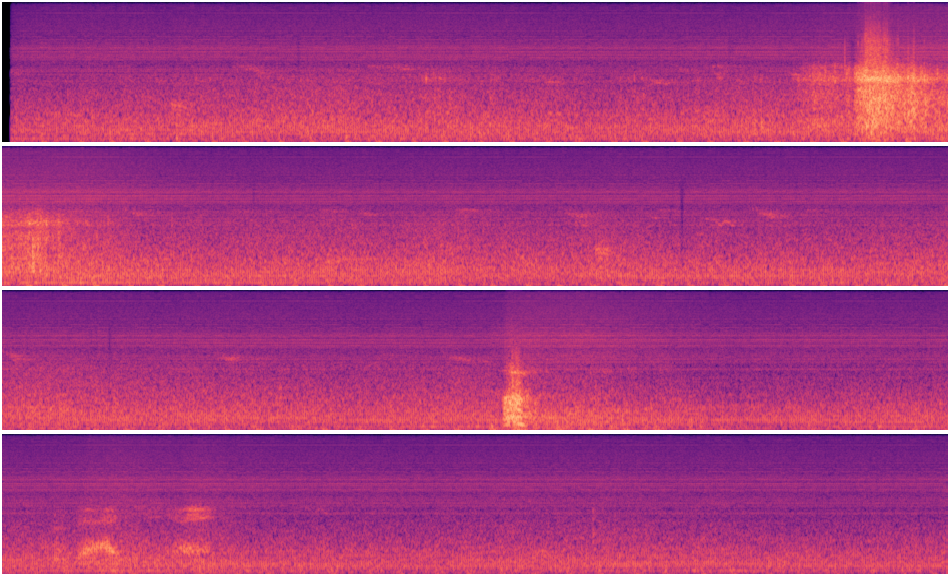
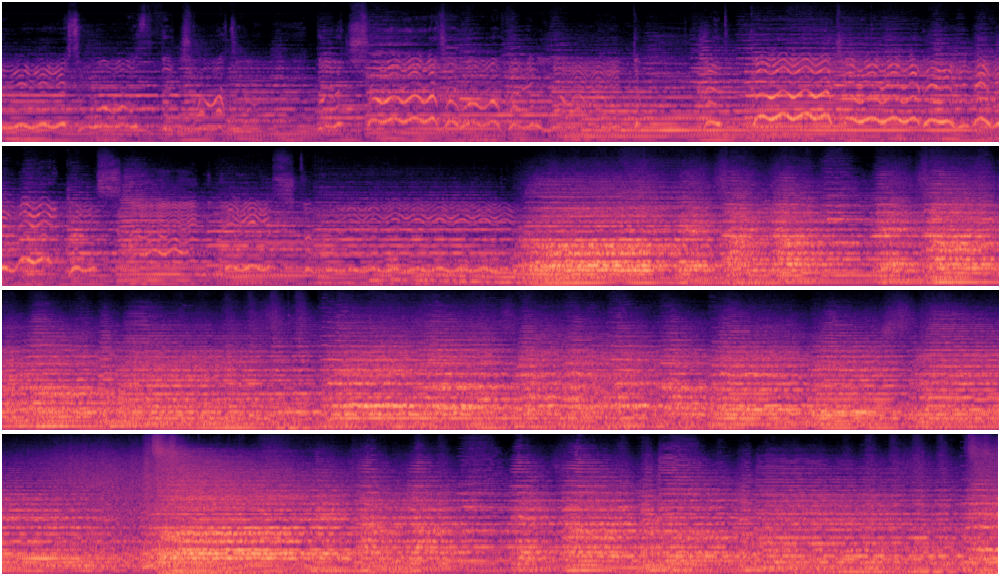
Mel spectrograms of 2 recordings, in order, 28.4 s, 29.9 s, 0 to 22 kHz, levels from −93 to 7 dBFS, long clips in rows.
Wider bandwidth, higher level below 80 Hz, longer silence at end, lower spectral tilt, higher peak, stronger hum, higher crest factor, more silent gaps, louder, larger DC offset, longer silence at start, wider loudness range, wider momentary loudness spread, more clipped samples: about the same, over 20 kHz vs over 20 kHz; about the same, -38 dBFS vs -38 dBFS; about the same, 0 s vs 0 s; second, -3 dB/octave vs -5 dB/octave; about the same, 0 dBFS vs 0 dBFS; neither; about the same, 18 dB vs 18 dB; neither; about the same, -17 LUFS vs -18 LUFS; second, under 0.1% vs 0.4%; about the same, 0.05 s vs 0 s; first, 15 LU vs 9 LU; about the same, 13 LU vs 12 LU; first, 0.4% vs under 0.1%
